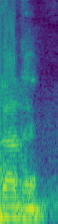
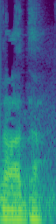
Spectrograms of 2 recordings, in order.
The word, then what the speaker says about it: Radha: So to come back to the Krishna and Radha example, the word Radha, if you see, it is opposite of Dhara. The Dhara, reverse that becomes Radha. Put the first syllable second syllable first, then the word changes.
